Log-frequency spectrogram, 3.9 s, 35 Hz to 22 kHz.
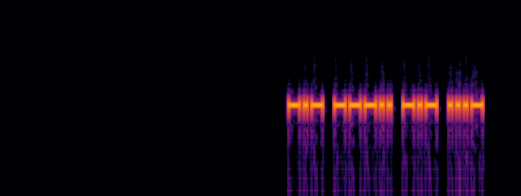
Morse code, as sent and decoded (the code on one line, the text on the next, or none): -.- ---.. -.- ...-
K8KV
